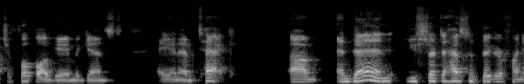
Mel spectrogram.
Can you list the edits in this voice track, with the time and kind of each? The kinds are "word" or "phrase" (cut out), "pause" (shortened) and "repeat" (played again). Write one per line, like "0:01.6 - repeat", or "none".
0:01.5 - phrase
